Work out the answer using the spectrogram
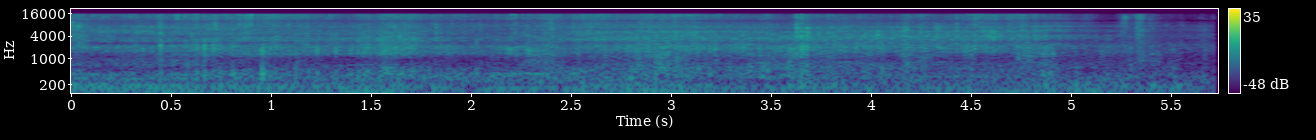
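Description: A vehicle engine idling steadily with a low hum, fading slowly, with wind on the microphone.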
